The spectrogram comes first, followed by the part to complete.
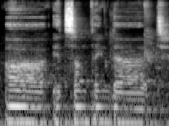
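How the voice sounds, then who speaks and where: Echoey stairwell, man in his twenties, lowish pitch, hesitant and halting, casual confessional vlog. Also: monotone, music in the background. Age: 20s. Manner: hesitant, halting, with trailing pauses. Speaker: vlogger. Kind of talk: casual personal confessional to camera. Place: stairwell of an apartment building. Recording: echoey stairwell with background noise. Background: faint ambient building noise.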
